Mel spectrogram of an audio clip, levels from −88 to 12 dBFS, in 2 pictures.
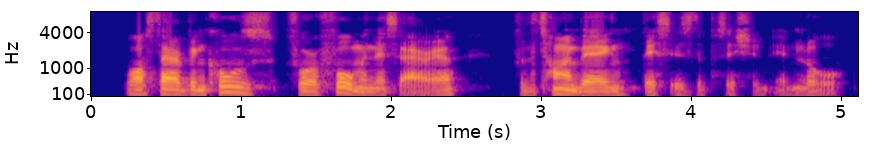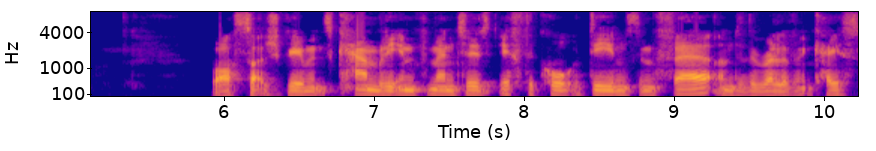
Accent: British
